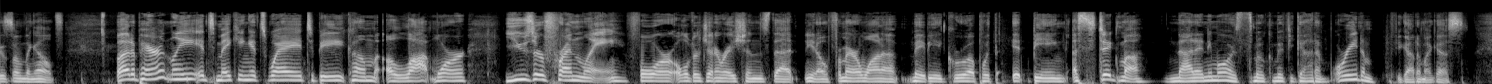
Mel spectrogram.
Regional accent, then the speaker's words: Omaha, Nebraska, United States; I am in my hometown

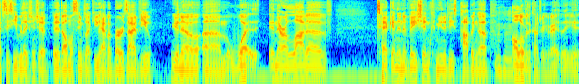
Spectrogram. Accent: Detroit, Michigan, United States; Thank you. My hometown.

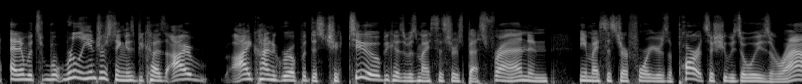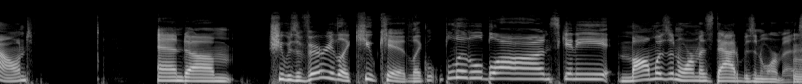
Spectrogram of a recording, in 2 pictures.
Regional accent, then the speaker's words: San Diego, California, United States; I grew up in San Diego

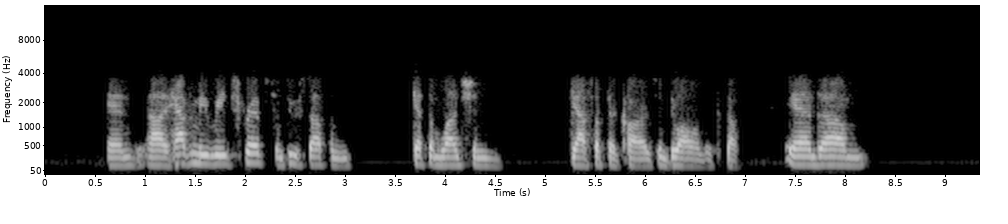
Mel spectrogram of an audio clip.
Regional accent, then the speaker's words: Boston, Massachusetts, United States; I grew up in the poorest part of Boston called Dorchester

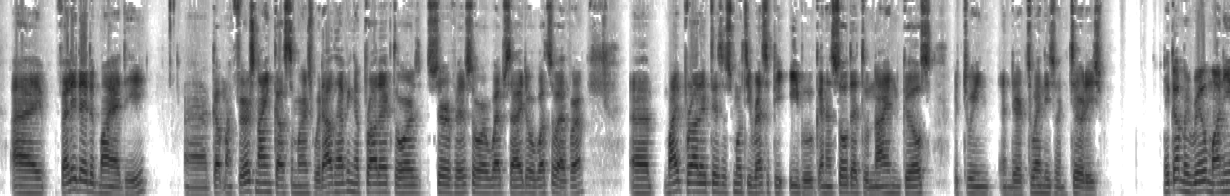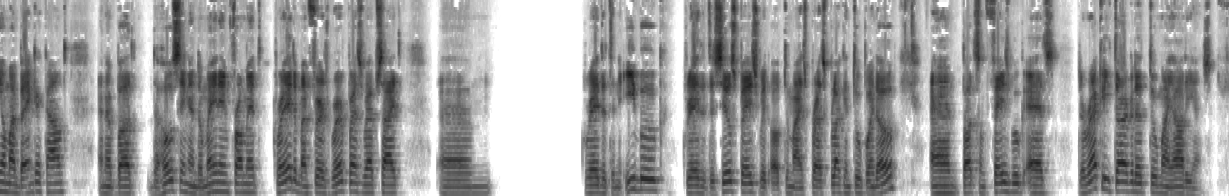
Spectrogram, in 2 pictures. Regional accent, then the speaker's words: Netherlands; I'm from the Netherlands

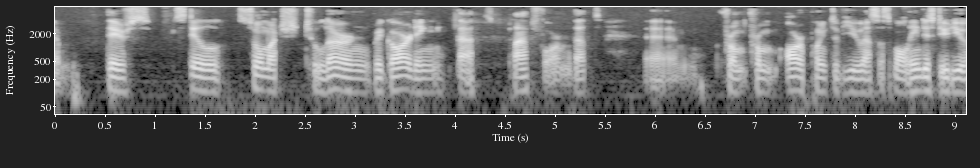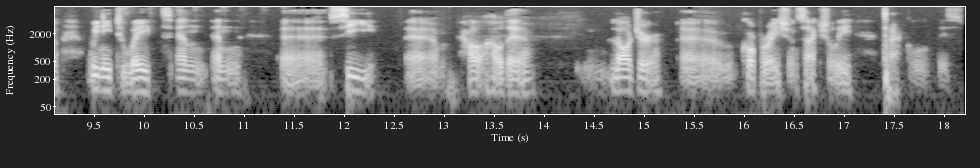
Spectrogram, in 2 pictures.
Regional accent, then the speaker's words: Sweden; English is a second language; now in Rome, Italy; I came from Sweden. I moved down to Italy. And I landed eventually in Rome.

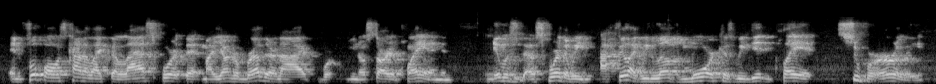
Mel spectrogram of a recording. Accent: Columbus, Ohio, United States; moved away as an adult; also born or lived in Westerville, Ohio / Toledo, Ohio / New Orleans, Louisiana; now in San Diego, United States; I grew up on the east side of Columbus

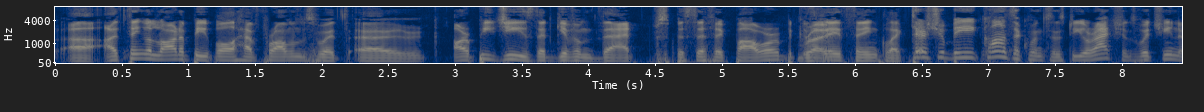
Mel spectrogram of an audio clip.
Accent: Karachi, Sindh, Pakistan; Pakistan, Karachi.

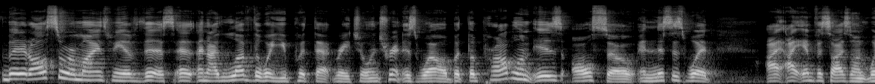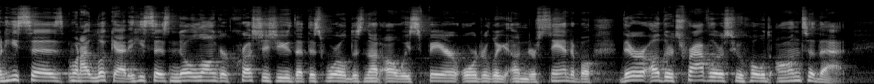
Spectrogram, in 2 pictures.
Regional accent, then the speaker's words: United States; when I did travel as an American

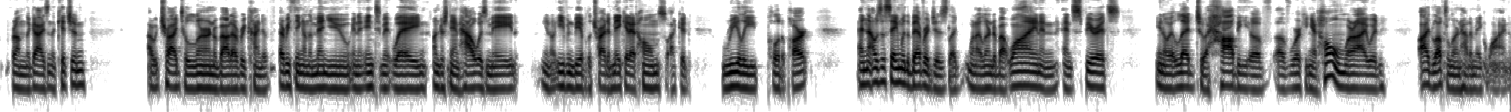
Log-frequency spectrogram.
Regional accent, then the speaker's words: New York City, New York, United States; I grew up in and around New York City

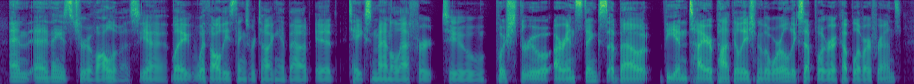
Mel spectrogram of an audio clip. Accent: Chicago suburbs, Illinois, United States; also born or lived in New York City, United States; now in Los Angeles, United States; I grew up in the Chicago suburbs

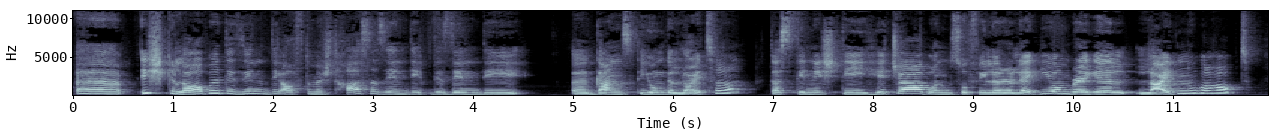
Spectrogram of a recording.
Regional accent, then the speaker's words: Iran; German is a second language; moved away as an adult; now in Berlin, Germany; weil ich habe mein Land gelassen. Nach sechs Jahren, ich bin in Depression, weil ich kann nicht mein Land sehen.

